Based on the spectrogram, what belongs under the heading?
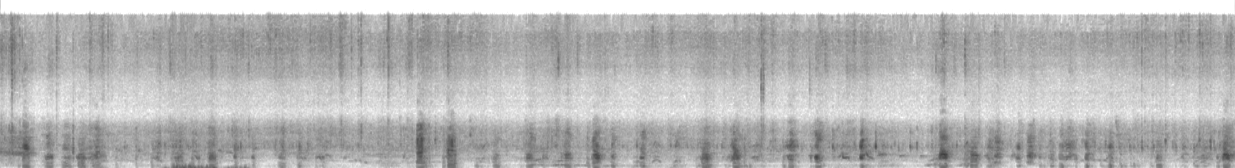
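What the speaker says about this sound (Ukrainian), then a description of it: "Радіють життю качечки." Ducks quack repeatedly in quick, uneven bursts nearby, with a brief low thump early on and faint background noise throughout.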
